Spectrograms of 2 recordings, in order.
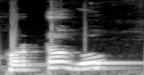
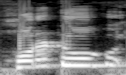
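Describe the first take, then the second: First: The two words are run together into one. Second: The two words are said fully and separately. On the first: "हम बात करने का flow में बोलते हैं" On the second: "इसको ಹೊರಟು ಹೋಗು बोलते हैं"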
